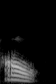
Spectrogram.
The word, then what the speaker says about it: rho: Ini dibacanya adalah rho gitu ya. Dibacanya row gitu.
